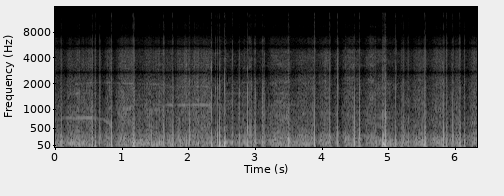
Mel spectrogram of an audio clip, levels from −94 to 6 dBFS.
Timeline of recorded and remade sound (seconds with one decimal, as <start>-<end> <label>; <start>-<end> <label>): 0.0-2.3 recorded; 2.3-5.2 remade; 5.2-6.3 recorded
